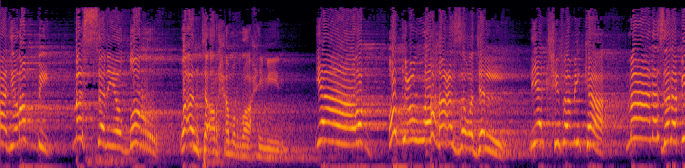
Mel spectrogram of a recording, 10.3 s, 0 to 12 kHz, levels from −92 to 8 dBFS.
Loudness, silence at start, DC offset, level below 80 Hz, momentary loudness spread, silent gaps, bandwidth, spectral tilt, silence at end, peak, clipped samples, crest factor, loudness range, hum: -14 LUFS; 0 s; under 0.1%; -52 dBFS; 12 LU; none; 11 kHz; -3 dB/octave; 0 s; -2 dBFS; under 0.1%; 14 dB; 3 LU; none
